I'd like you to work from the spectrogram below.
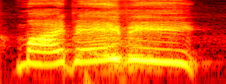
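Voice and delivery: very high falsetto cry at normal volume; imitated woman screaming. GM showing how the boogeyman screams for his baby, womanly. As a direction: wail it like a distant, hammed-up woman. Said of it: "trying to do, like, a, a woman".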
